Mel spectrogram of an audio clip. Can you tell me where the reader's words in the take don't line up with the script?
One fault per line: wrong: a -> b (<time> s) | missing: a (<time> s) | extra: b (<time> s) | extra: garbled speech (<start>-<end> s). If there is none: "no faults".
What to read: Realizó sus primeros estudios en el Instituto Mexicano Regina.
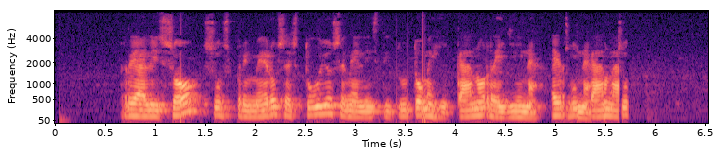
extra: garbled speech (5.0-5.7 s)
